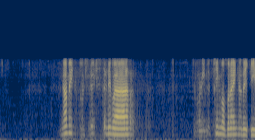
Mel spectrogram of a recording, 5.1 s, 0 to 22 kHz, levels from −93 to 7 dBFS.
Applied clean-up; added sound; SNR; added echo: neural separator model SepFormer WHAMR!.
